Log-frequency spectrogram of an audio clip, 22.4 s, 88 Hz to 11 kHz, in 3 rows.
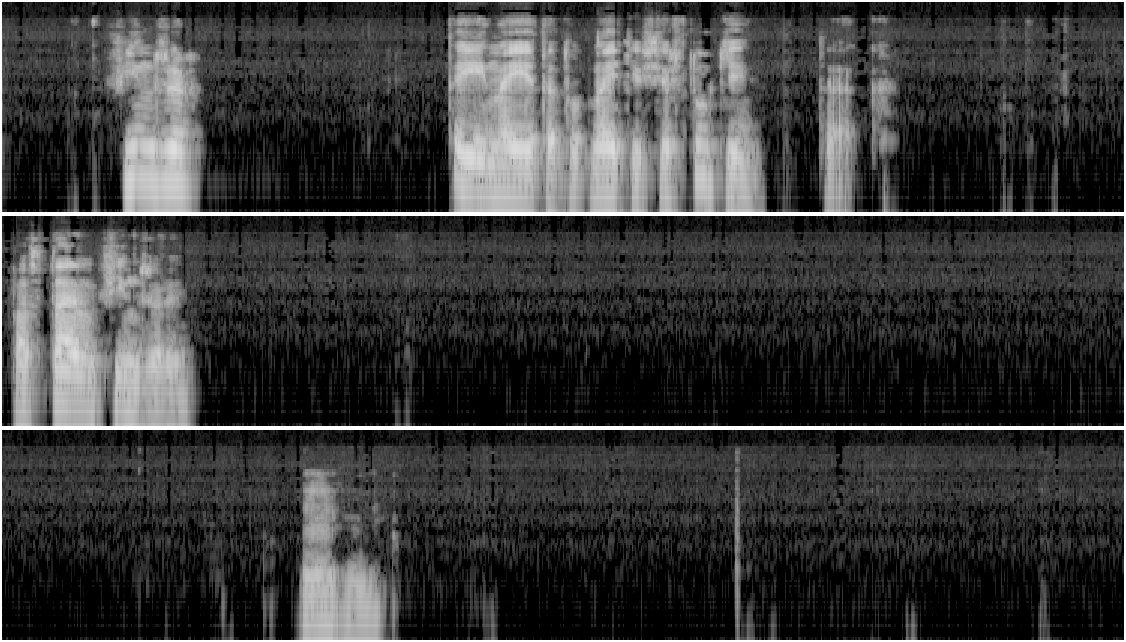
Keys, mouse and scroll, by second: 3.6 shift+click, 4.7-5.5 middle drag, 6.7 shift+click, 8.5 click, 10.4 scroll up 1, 10.6-16.1 middle drag, 19.9 KP_3.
